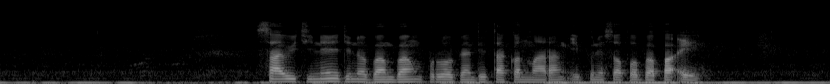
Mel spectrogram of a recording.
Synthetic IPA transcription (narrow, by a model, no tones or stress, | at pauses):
sawid̥ʒ̥i̤ned̪̥i̤nobambaŋpuɾwɔɡ̥a̤nt̪it̪akɔnmaɾʔaŋḭbunesɔpɔba̤pa̰ʔe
